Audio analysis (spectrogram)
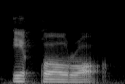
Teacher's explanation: it's short half sound on the ra because the next letter is a hamza with sukoon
